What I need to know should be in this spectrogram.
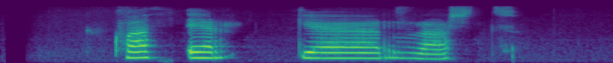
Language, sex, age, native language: Icelandic, female, 8, Icelandic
